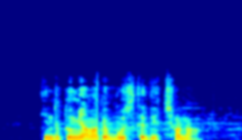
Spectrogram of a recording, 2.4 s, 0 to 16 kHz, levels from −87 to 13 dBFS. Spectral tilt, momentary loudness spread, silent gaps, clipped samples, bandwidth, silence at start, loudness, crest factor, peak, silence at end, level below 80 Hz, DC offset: -7 dB/octave; 10 LU; none; under 0.1%; 7.2 kHz; 0.45 s; -17 LUFS; 16 dB; -2 dBFS; 0.45 s; -58 dBFS; under 0.1%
